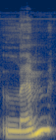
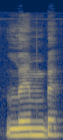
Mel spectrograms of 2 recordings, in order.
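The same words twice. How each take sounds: First: The B sound is silent. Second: The B sound is clearly pronounced. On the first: The speaker calls it right. "So we say limb" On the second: The speaker calls it wrong. "We don't say limb"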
